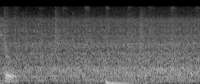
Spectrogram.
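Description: Steady rushing air and fan noise of a Boeing 737 flight-simulator cockpit, with a low rumble underneath and a soft low thump about a second in.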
